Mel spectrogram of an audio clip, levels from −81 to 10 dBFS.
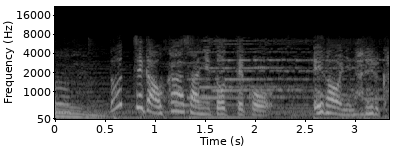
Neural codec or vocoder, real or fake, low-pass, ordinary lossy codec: none; real; 7.2 kHz; Opus, 16 kbps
